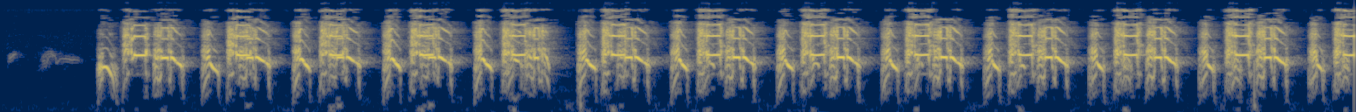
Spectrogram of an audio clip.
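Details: Grey francolin (desi teetar) calling: a loud, harsh, squawky series of ringing notes, about two per second, going steadily for over six seconds with no other sounds.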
